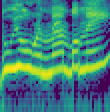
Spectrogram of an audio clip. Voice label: hello, Blues Man speech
